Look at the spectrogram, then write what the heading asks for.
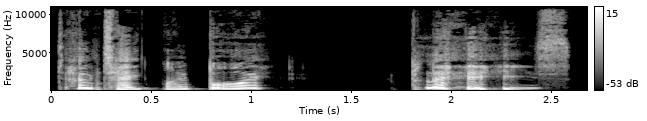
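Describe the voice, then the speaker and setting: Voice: mid-range voice, extremely slow, vocal fry, dry recording, studio quality, pitched above the performer's own voice. A narrator voicing a protective, distraught working-class mother who protests and pleads. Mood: tearful begging.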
